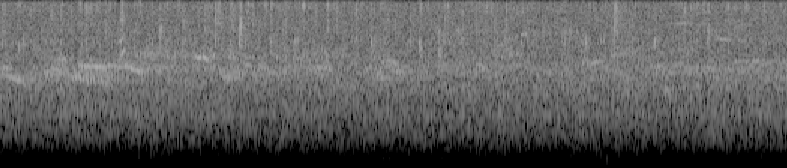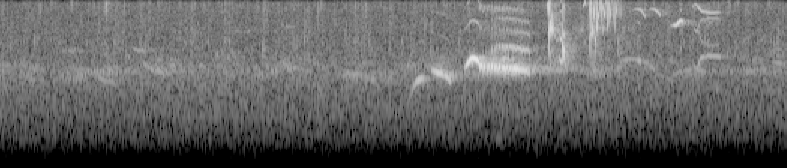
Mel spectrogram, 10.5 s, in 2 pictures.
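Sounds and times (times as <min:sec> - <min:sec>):
common blackbird calls: 0:08.0 - 0:10.1.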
